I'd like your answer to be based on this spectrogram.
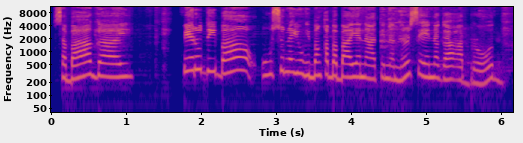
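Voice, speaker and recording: High-voiced young Filipino single mother. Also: measured pace, darkish tone. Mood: friendly, curious. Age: young adult. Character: young single mother, frank and feisty, chatty. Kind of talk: Tagalog radio drama acting.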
